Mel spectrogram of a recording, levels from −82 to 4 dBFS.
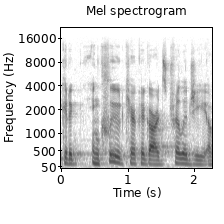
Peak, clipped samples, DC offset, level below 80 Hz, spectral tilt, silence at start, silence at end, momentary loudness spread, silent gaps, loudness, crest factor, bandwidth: -8 dBFS; under 0.1%; under 0.1%; -66 dBFS; -4.5 dB/octave; 0 s; 0 s; 6 LU; none; -27 LUFS; 20 dB; 17.5 kHz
